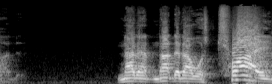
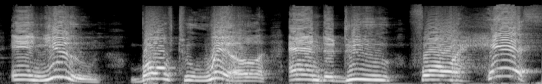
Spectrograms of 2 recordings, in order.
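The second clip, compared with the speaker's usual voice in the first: higher, drawn-out preaching cadence; preacher drives the verse home to the folks, slow and raised; slow emphatic preaching; 5 semitones higher, slower than usual. Acted. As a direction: lean on each word like a sermon climax.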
